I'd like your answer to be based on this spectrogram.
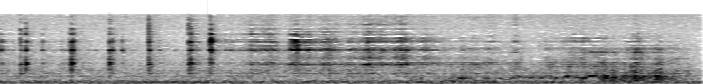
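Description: Slow fingertip and nail taps on a small, round, hollow, empty polished wooden bowl, with its wooden lid held tilted against it. Sharp, bright wooden clicks with a short hollow ring come first, spaced apart. They give way to a softer, continuous, quieter rubbing texture.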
